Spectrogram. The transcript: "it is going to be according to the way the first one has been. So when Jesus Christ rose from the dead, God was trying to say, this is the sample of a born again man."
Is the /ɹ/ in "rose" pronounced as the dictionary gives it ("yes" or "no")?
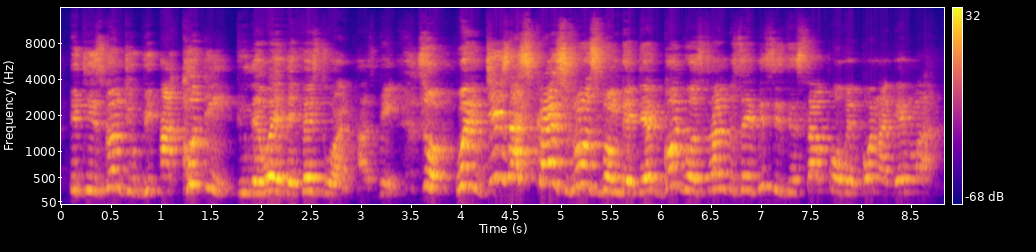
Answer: yes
